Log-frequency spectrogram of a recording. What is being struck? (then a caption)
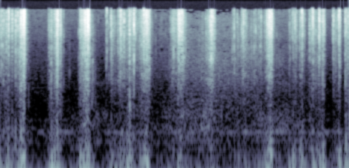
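Rubber artificial flower. A palm-sized white-green artificial flower made of rubber, with spiky petals, is held in one hand and scratched with the fingernails of the other. Quick, irregular bursts of dry, bright, scratchy rasping come through close-up over a low background rumble.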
